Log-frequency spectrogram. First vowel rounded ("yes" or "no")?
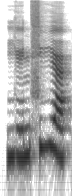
no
